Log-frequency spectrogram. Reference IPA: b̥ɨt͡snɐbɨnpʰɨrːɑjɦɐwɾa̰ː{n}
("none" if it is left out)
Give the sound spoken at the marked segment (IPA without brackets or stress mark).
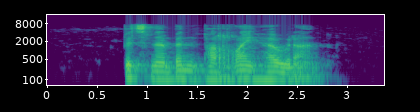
n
